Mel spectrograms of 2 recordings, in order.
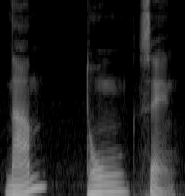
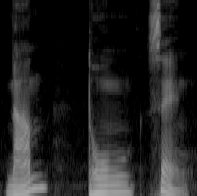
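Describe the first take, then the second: The two takes are said the same way.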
